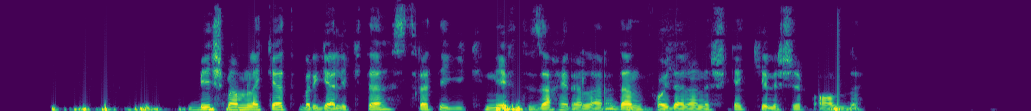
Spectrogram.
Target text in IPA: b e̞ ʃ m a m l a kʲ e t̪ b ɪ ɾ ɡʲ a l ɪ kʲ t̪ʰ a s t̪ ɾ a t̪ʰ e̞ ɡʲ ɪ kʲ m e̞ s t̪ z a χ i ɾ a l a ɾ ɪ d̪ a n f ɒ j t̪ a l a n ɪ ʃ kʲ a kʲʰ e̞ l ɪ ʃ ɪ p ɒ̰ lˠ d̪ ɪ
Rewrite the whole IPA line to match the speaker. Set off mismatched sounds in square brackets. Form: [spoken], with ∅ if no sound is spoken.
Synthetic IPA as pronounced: b e̞ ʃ m a m l a kʲ [a] t̪ b ɪ ɾ ɡʲ a l ɪ kʲ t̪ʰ a s t̪ ɾ a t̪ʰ e̞ ɡʲ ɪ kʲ [n] e̞ [f] t̪ z a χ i ɾ a l a ɾ ɪ d̪ a n f ɒ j [d̪] a l a n ɪ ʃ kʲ a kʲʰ e̞ l ɪ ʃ ɪ p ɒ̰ lˠ d̪ ɪ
